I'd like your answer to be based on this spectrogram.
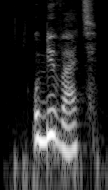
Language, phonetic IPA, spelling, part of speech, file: Russian, [ʊbʲɪˈvatʲ], убивать, verb, Ru-убивать.ogg
- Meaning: 1. to kill 2. to murder 3. to beat (in cards) 4. to drive to despair 5. to waste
